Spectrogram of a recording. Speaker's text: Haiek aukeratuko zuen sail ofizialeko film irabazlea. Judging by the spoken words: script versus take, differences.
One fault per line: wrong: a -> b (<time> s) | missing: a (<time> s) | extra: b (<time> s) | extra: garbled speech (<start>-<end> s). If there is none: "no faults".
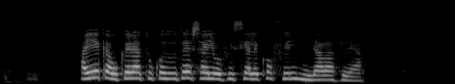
wrong: zuen -> dute (1.7 s)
